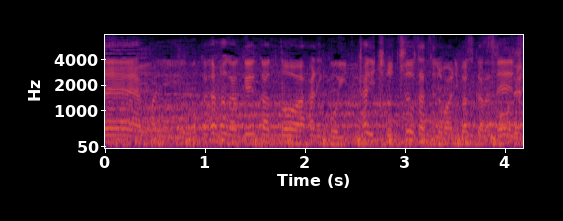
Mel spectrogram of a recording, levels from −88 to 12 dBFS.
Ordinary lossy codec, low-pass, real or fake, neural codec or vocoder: none; none; real; none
